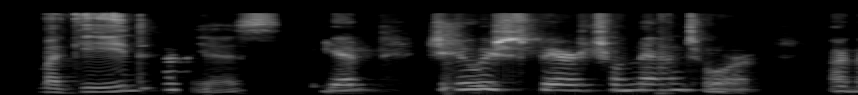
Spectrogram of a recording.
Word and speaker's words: Maggid: She's an ordained, how do you pronounce that, Maggid? Maggid, yes.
